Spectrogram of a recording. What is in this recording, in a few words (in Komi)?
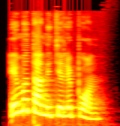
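эм-ӧ тані телепон, Komi, female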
